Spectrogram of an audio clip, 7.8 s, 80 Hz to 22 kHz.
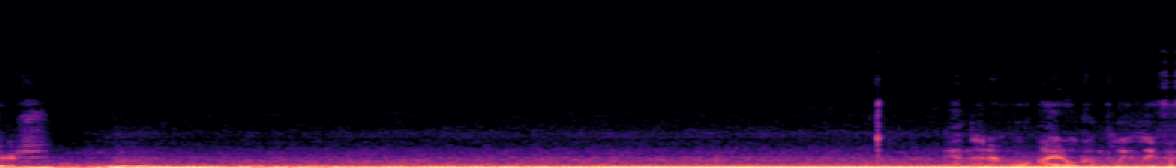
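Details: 2006 BMW 330i (E90, N52) at cold start: steady low idle with a slightly uneven pulse; rough idle, plus loss of power and surging when driving, despite new VANOS solenoids and camshaft sensors; cause unknown.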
